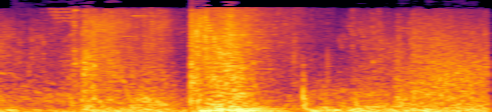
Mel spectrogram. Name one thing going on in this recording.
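A bow twangs as an arrow is loosed.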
